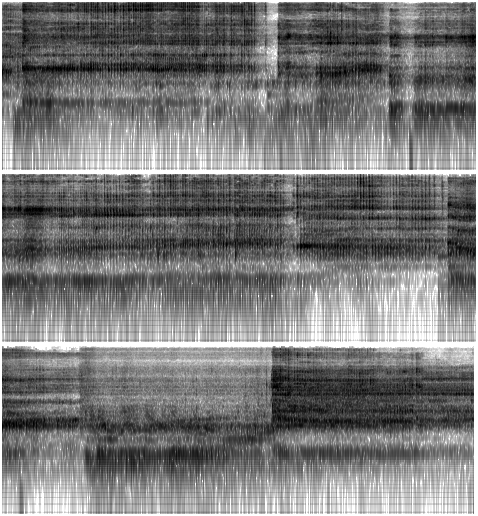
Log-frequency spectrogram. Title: Burping sounds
